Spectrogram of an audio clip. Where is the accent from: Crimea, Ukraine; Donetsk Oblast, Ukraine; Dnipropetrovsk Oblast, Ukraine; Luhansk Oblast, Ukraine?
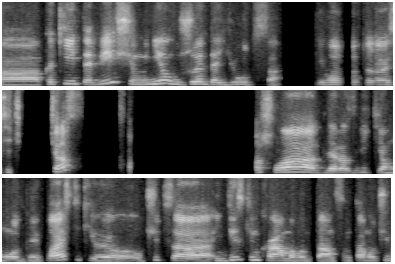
Crimea, Ukraine; born there; при том, что я родилась в Крыму, мне ставили рахит.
